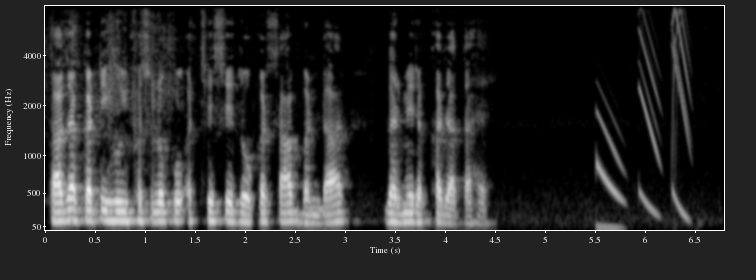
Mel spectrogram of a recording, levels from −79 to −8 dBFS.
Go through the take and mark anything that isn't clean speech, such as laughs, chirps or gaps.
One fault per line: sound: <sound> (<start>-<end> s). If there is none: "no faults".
sound: chirp (5.5-6.5 s)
